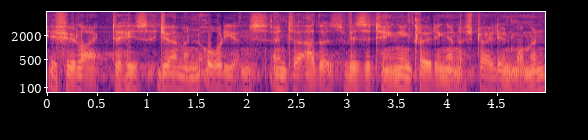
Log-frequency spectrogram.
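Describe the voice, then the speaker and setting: Through audible room echo and noticeable background noise, a man talks at a moderate pace. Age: 70s. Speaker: novelist. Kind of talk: onstage conversation; reading aloud. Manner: halting, many fillers.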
